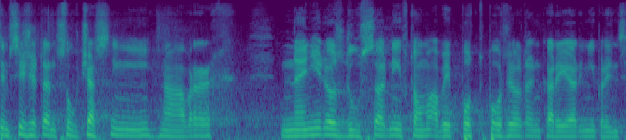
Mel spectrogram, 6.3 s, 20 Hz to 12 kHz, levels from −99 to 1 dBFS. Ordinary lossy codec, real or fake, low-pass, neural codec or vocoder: Opus, 24 kbps; real; 10.8 kHz; none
